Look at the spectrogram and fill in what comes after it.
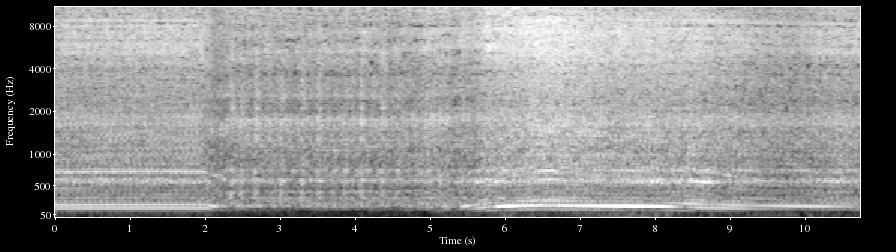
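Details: Land Rover Freelander 2 diesel engine knocking, about four knocks per second under the diesel clatter, rising with a short rev; valves, rockers, injectors, compression and timing marks checked OK, no fault codes; source still unidentified.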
